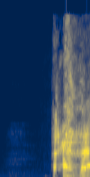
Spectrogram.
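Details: Child prompted to sneeze, with an onlooker questioning whether the sneeze is real: a brief quiet intake, then one loud explosive burst with hissing air; a single sneeze.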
